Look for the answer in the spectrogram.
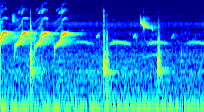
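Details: Pyrrhuloxia giving sharp, high chirps in a quick opening burst, followed by a few thin, slurred whistles and a short downslurred note at a slower pace.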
